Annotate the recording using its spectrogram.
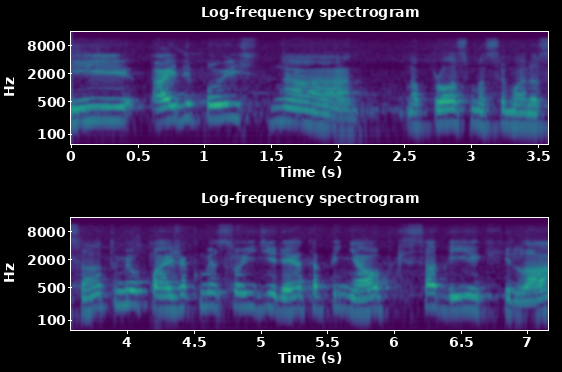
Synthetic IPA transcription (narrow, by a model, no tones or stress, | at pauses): ɪaid̪epojznɐ | nɐpɾɔsimɐsemɐ̃nɐsɐ̃nt̪ɐmewpajʒakomesoid͡ʒiɾɛt̪ɐpĩɲawpoɾkɪ̥sabiɐkʰɪla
